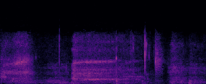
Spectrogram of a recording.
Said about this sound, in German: Also von daher, äh, der, der, der atmet gerade nochmal tief durch.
